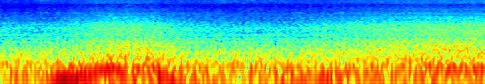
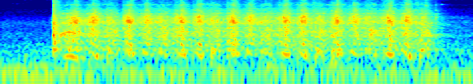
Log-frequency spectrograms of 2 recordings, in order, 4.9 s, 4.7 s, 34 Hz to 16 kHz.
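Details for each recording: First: Chevy S-10 donor engine at operating temperature, oil pressure about 30 psi, after timing check, being revved: steady low rumble, short rise in engine speed, then even run with no knocks or misses; runs smoother the longer it runs. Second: Chevy S-10 donor truck with bad spider injector, no fuel pump heard: steady starter cranking about three beats a second for four seconds, getting spark but never firing; crank, no start.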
